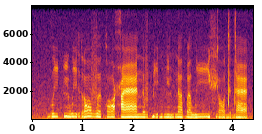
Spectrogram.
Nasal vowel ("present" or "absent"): present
